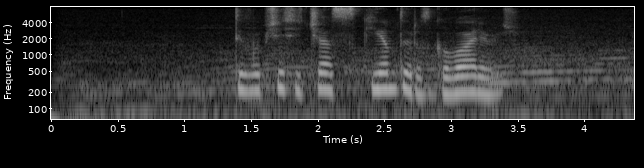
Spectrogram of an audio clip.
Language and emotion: Russian, angry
